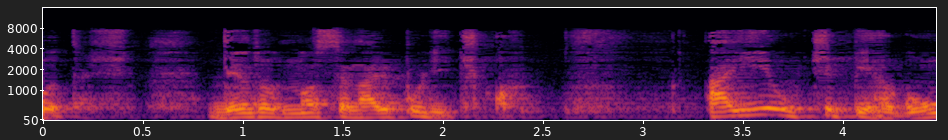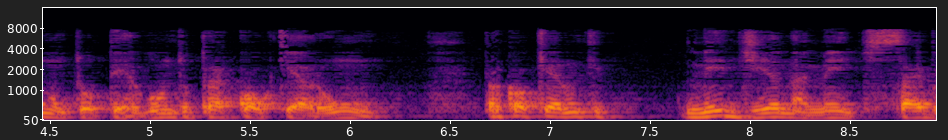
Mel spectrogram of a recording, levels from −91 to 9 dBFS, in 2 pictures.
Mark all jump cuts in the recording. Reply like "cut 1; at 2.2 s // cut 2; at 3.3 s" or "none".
none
